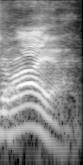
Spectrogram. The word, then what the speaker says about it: Saraya: It's Soraya, not Paige. Can't call it Whatever, Paige. dude. Sorry, All I'm right. gonna call you out. Saraya.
